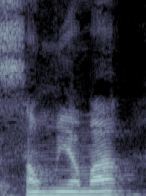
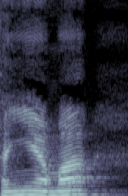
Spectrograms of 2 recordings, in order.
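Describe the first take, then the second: First: The middle consonant is an m sound. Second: The middle consonant is an n sound. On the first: This is how some other people say it. "some pronounce as Samyama" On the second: This is how many in northern India say it. "many in northern India pronounce Sanyama"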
